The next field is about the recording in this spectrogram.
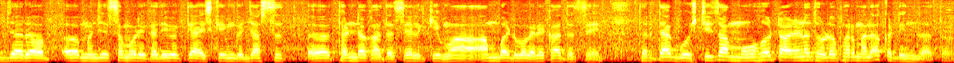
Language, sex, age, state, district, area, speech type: Marathi, male, 30-45, Maharashtra, Yavatmal, urban, spontaneous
